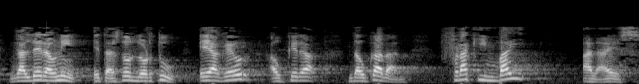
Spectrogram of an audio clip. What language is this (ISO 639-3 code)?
eus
